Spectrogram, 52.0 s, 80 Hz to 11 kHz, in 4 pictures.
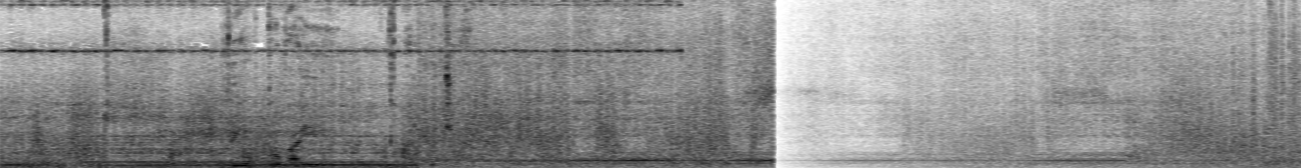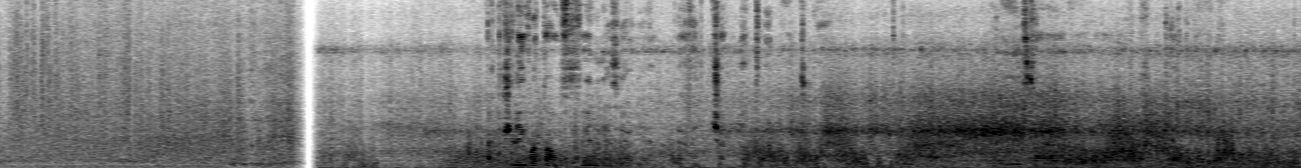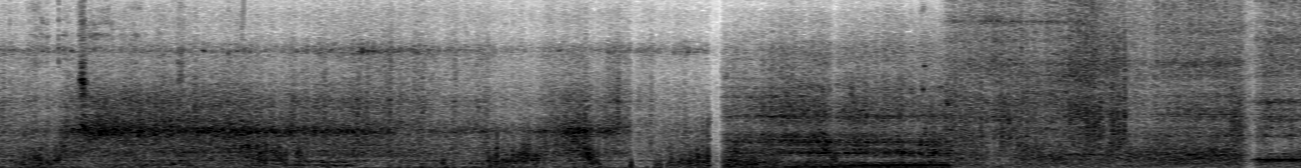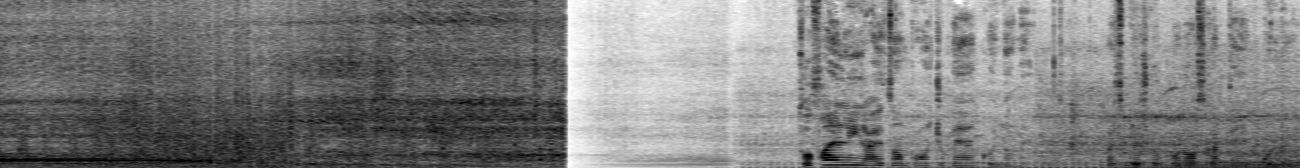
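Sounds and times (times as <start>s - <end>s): motorcycle engine running: 0.0s - 7.7s, 37.3s - 47.5s, 49.0s - 51.9s
wind rushing over microphone: 0.0s - 7.8s, 8.5s - 44.8s.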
